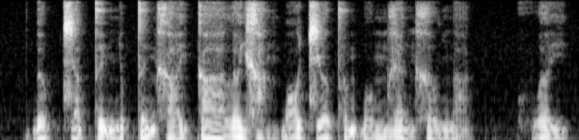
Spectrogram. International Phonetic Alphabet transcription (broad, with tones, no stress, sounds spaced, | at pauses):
ɗ ə˨˩ p̚ t͡ɕ a˨˩ t̚ t̪ ḛ˧˨ ɲ ə˦˥ p̚ t̪ ḛ˧˨ n x a˨˦ j k aː˧ l ə˧ j ɣ a̤˨˩ ŋ ɓ ɔ˨˦ t͡ɕ əː˨˦ t̪ʰ ə̰˧˨ m ɓ o˧ m ɣ ɛ˧ n x ə˧ w n a˨˩ k̚ | h w ə˧ j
